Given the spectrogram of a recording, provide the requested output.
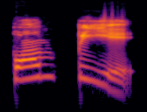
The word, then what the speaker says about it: pompier: You will say firefighter in French as pompier. Male firefighter as pompier. There is er in the end, so we have to make the sound of a.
